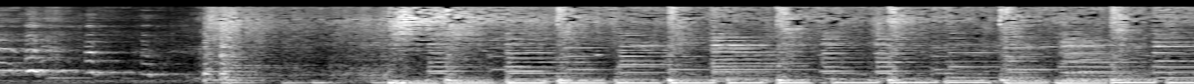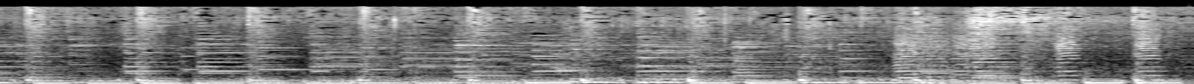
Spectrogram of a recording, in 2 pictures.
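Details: Upbeat swing-style music with steady beats and brief laughter fills the whole stretch; no animal voice is heard.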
